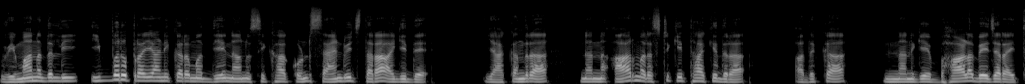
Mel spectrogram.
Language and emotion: Kannada, sad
